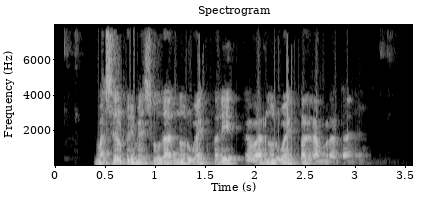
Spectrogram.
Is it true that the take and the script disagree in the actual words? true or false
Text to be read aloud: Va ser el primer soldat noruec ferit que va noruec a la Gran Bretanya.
false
